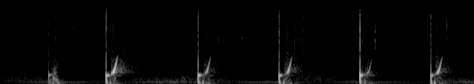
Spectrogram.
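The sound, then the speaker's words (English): A person imitates water droplets with their mouth, making six wet plopping clicks with a quick rising pitch, evenly spaced about once a second, with a faint low hum between them. “I can make a water droplet noise with my mouth.”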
